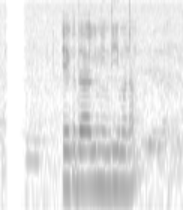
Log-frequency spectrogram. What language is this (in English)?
Sinhala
